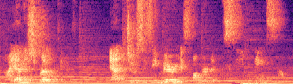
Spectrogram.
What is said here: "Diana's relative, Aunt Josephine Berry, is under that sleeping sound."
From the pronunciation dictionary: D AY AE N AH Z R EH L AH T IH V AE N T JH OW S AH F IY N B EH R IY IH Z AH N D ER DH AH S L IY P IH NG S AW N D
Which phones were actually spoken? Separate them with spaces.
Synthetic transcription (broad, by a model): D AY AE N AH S R EH L AH T IH V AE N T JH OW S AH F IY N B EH R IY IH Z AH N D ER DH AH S IY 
